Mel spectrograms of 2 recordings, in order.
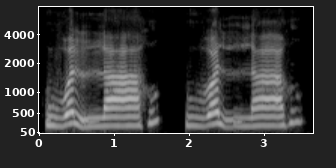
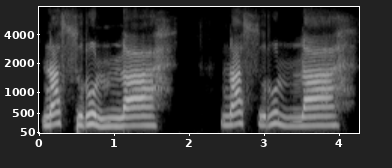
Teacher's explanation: जबर होगी जब लफ अल्लाह से पहले हर्फ पर जबर होगी तो अल्लाह के नाम में इस्तेमाल होने वाला लाम मोटा रहेगा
